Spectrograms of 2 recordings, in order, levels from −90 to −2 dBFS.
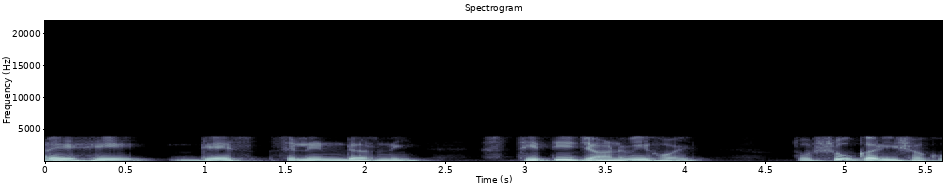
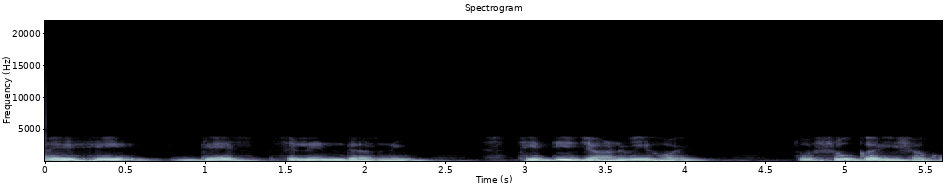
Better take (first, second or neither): first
